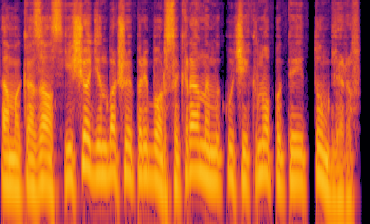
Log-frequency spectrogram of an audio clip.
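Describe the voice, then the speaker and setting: A man narrating a first-person audiobook in a colloquial, wry and expressive way. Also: mid-range voice, fast talker, no room sound, studio quality.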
